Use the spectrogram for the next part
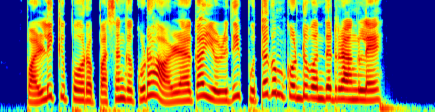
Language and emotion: Tamil, surprised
